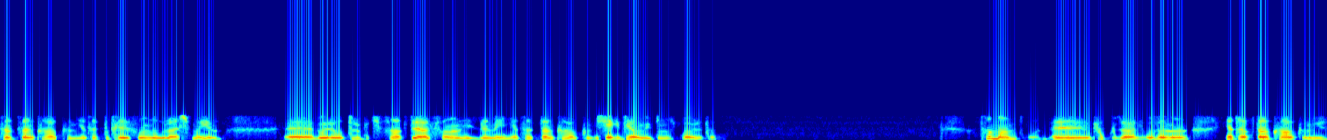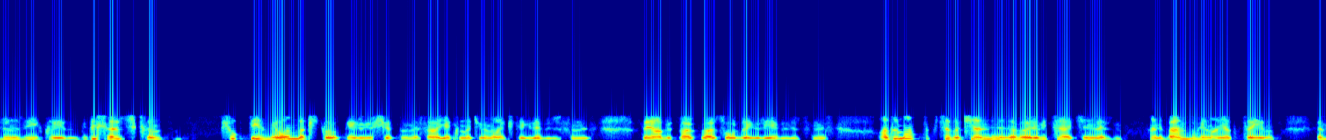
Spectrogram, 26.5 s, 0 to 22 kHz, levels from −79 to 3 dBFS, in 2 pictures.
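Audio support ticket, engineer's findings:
LPC-10 vocoder, present for the whole clip. Buzzy, mechanical, robotic speech. Each moment is rendered as either fully voiced or fully unvoiced, so vowels take on a pulse-train drone and consonants become flat hiss. Wrong voicing calls cause stray buzz or noise bursts. Heavy codec damage. The dull top end and the coarse vocal-tract shaping fit a 2.4 kbit/s LPC-10 encode somewhere in the chain.

Block size mismatch (truncated), also present throughout. Steady buzz at about 43.1 Hz under the speech. Delivery is rushed, running 1.12 times faster while pitch stays roughly normal. The probable cause is a buffer handoff between two stages: the writer produces longer blocks than the reader accepts, and each block's tail is discarded. The buzz rate fits a 1024-sample read. The lost tails explain the speed-up while the timbre stays.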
